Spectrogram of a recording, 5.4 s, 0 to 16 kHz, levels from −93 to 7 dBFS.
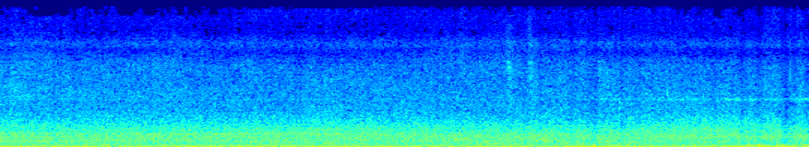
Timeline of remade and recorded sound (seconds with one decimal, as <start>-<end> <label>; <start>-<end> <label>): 0.0-5.4 remade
